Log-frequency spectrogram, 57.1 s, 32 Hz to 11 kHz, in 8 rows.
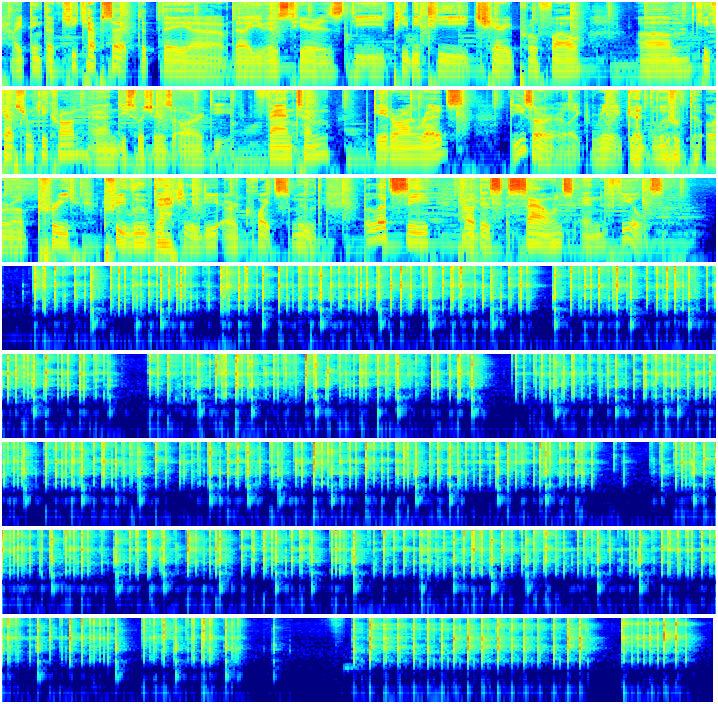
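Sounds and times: typing on mechanical keyboard: 0:21.7 - 0:52.8, 0:53.5 - 0:57.0.

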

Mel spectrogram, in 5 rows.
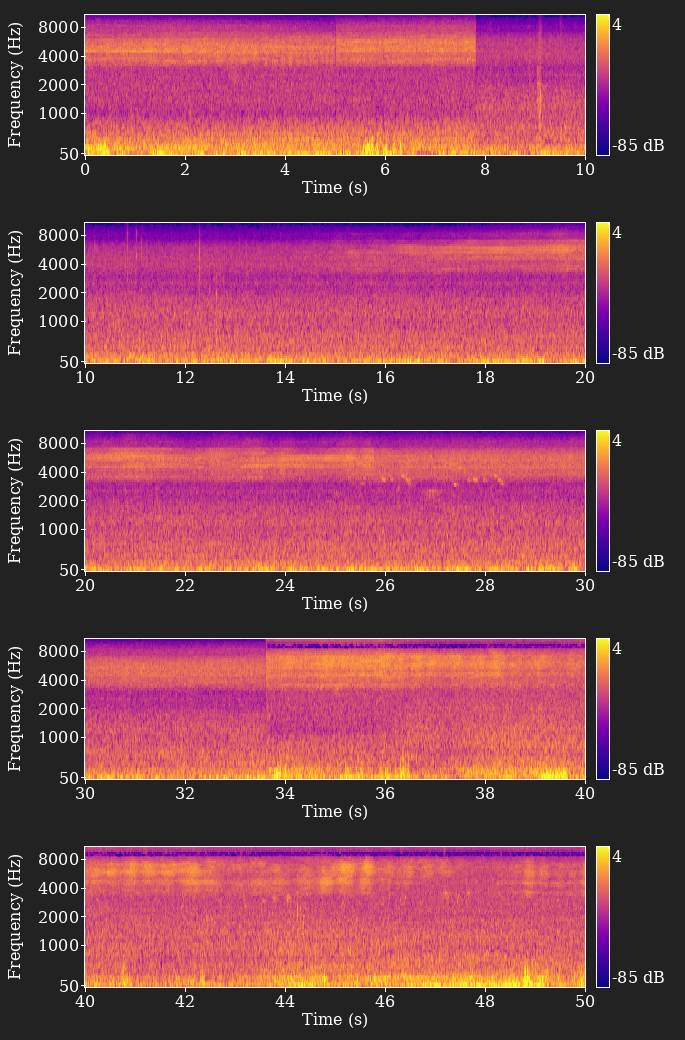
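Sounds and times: high insect drone: 0:00.0 - 0:09.5, 0:11.5 - 0:50.0
wind buffeting microphone: 0:33.6 - 0:50.0.

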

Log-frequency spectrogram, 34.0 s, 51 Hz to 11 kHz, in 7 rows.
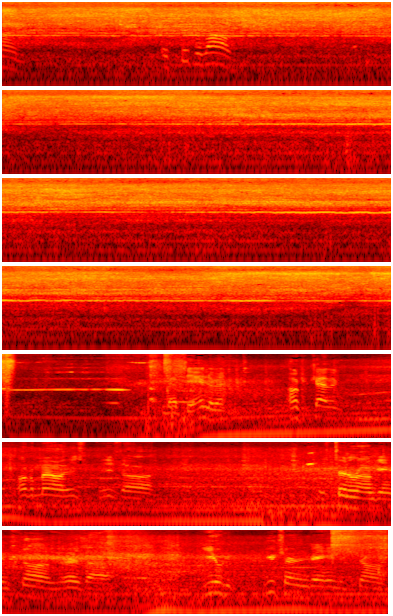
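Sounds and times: paint spray hissing with high whine: 0:00.0 - 0:19.6, 0:33.3 - 0:34.0.

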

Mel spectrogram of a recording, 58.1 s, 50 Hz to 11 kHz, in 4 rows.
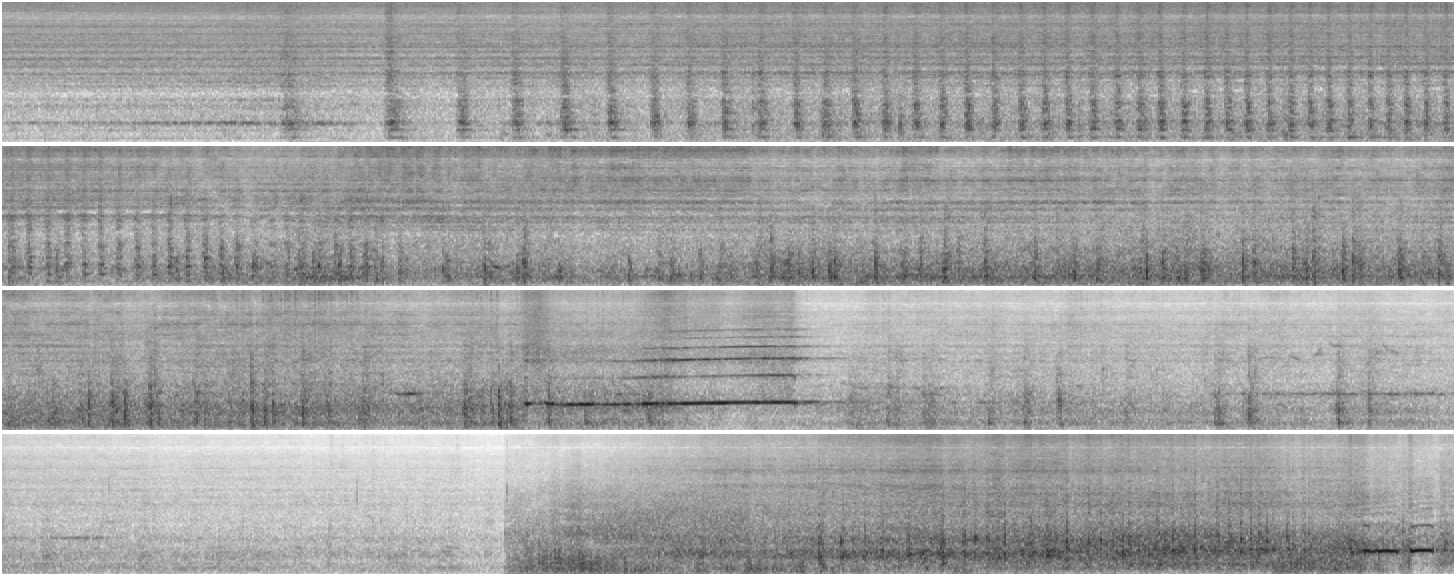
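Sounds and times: steam whistle: 0:00.0 - 0:04.7, 0:34.2 - 0:37.6, 0:57.0 - 0:58.0
steam hissing: 0:00.0 - 0:46.4, 0:49.6 - 0:58.0
steam locomotive chuffing: 0:00.0 - 0:47.0, 0:50.1 - 0:58.0.

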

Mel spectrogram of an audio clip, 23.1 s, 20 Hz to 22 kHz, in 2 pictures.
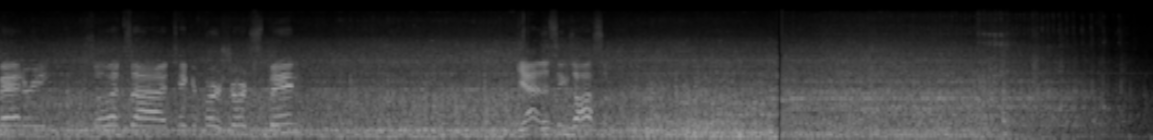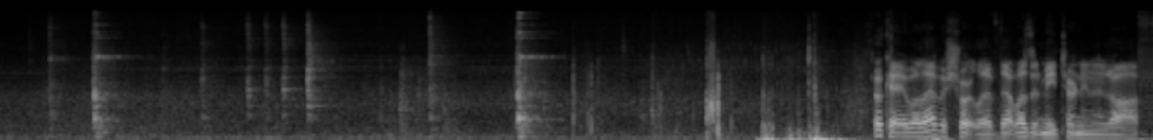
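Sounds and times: small gasoline engine running: 0:00.0 - 0:11.6.

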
